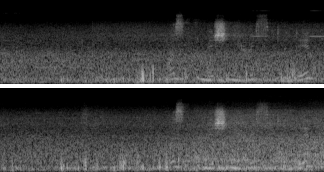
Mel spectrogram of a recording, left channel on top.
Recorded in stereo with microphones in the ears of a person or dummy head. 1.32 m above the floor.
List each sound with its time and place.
1.7 s a woman speaking: 5° left (ahead or behind), 0.9 m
